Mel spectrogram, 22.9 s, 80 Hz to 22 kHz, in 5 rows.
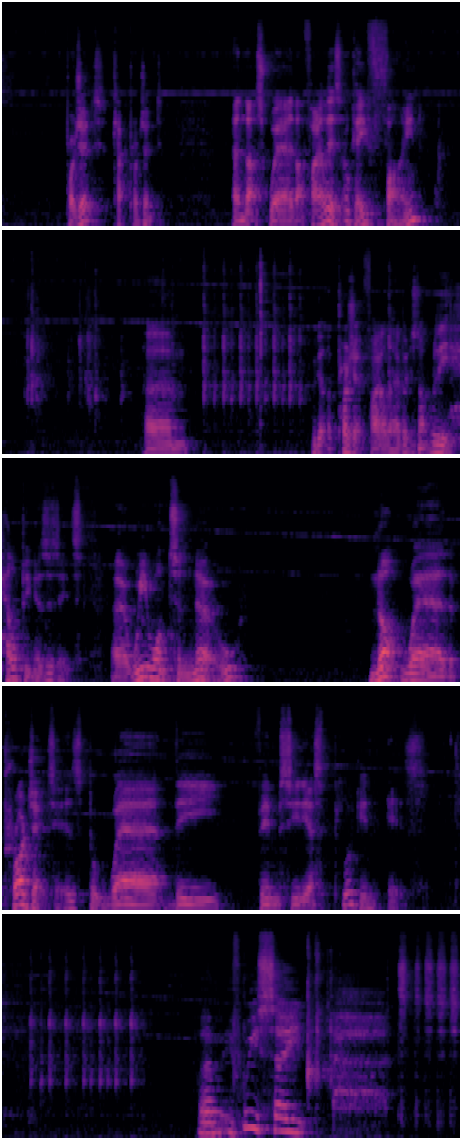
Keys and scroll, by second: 4.4-7.7 typing, 5.3 ctrl+l, 18.5-19.3 typing, 20.5-22.0 typing.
